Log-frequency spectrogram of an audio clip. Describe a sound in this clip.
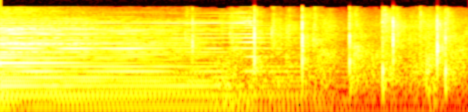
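An accordion holds a final chord that rings out and stops.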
